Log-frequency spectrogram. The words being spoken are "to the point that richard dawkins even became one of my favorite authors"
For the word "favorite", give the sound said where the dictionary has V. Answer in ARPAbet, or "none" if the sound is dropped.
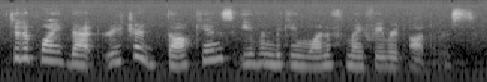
V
